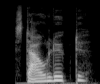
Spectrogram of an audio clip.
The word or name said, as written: stavlygte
